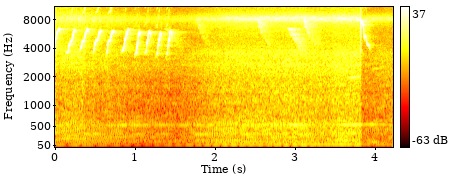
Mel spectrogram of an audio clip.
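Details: Canary in moult, singing in the dominant 'tembakan' style: a quick burst of about eight sharp, downslurred high notes in under two seconds, then a steady low hum and faint background noise with a click near the end.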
